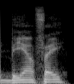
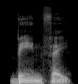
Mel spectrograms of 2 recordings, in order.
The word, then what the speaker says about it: Bienfait: Yeah, I think you're supposed to say Bienfait. And we in Sask say Bean Fate.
